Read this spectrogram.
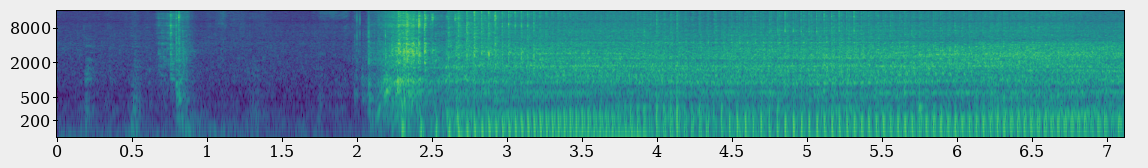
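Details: Honda lawn mower after fixing an oil leak at the seal and reassembling the clutch and blade: after a few pulls it fires and holds a steady, even drone with a regular beat and no knocking or surging; mower runs healthy.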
